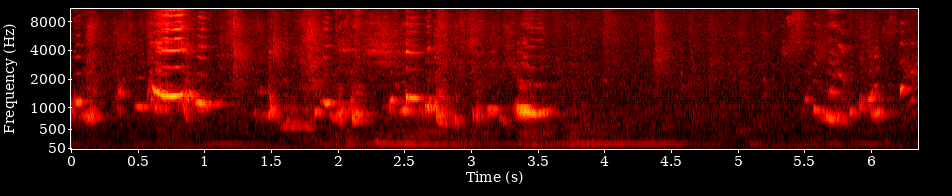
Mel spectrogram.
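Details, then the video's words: Australian magpie warbling near a group of pink galahs: rich, fluting mid-pitched phrases with gurgling notes, broken by pauses, with a low steady hum underneath. "Australian Magpie Warbles with Pink Galahs"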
